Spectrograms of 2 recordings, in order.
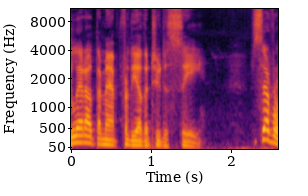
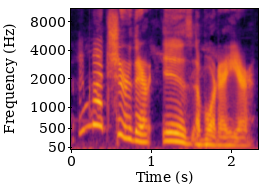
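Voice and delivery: lightly voiced higher Gilda, musing; 9 semitones higher than usual. A narrator's reading. Gilda muses to the group about the border. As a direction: muse aloud, half to herself. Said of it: "Gilda mused".

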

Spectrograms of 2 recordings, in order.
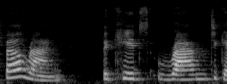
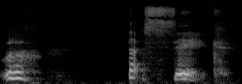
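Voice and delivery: grossed-out groan; mild ugh; scrunched face; 2 semitones higher, much slower than usual. A narrator's reading. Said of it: "scrunching his face".

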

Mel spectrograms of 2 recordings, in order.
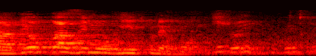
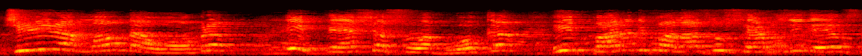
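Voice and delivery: raised, fervent testimony voice; fervent preaching; 5 semitones higher than usual. Acted. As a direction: preach it out to the congregation.

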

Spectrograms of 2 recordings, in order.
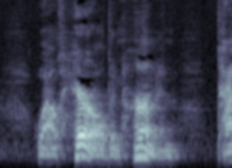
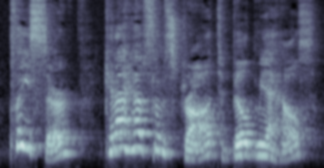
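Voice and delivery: polite little pig; 9 semitones higher, 4 dB louder than usual. Acted. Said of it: "came upon a man and asked".

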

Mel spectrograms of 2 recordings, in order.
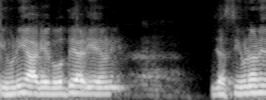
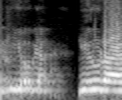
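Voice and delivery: raised, urgent calling out; louder, higher excited questions; hearty loud trucker banter; 6 semitones higher, 4 dB louder than usual. Retold or imitated. Friends panicking at police raid.

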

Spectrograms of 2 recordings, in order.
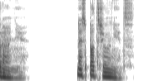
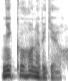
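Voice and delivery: ordinary delivery

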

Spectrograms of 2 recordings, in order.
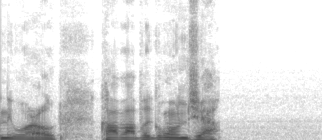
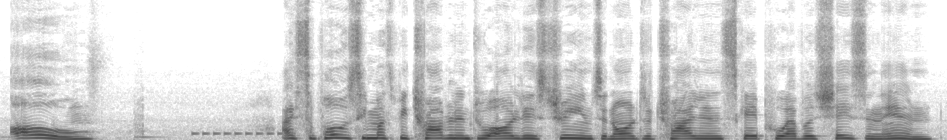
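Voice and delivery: ordinary delivery

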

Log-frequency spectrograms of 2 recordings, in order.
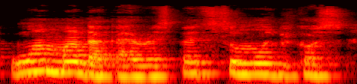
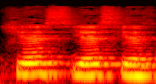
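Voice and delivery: normal talking voice

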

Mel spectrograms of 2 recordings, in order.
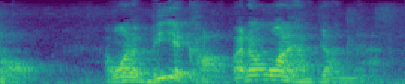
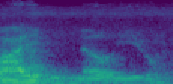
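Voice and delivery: much lower, softer, slow and grave; solemn rejection; 8 semitones lower, 13 dB quieter than usual. Acted. The Lord turning away the false follower, grave and hushed. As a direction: let it fall like a final verdict. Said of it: "And the Lord's gonna go".

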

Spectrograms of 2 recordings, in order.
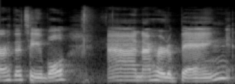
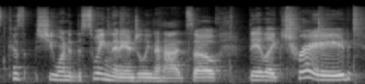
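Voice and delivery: ordinary talk

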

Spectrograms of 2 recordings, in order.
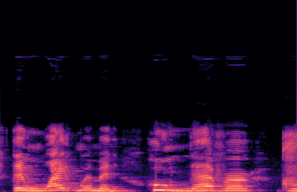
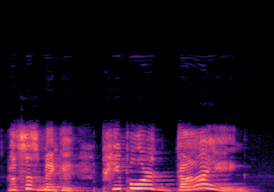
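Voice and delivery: ordinary delivery

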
